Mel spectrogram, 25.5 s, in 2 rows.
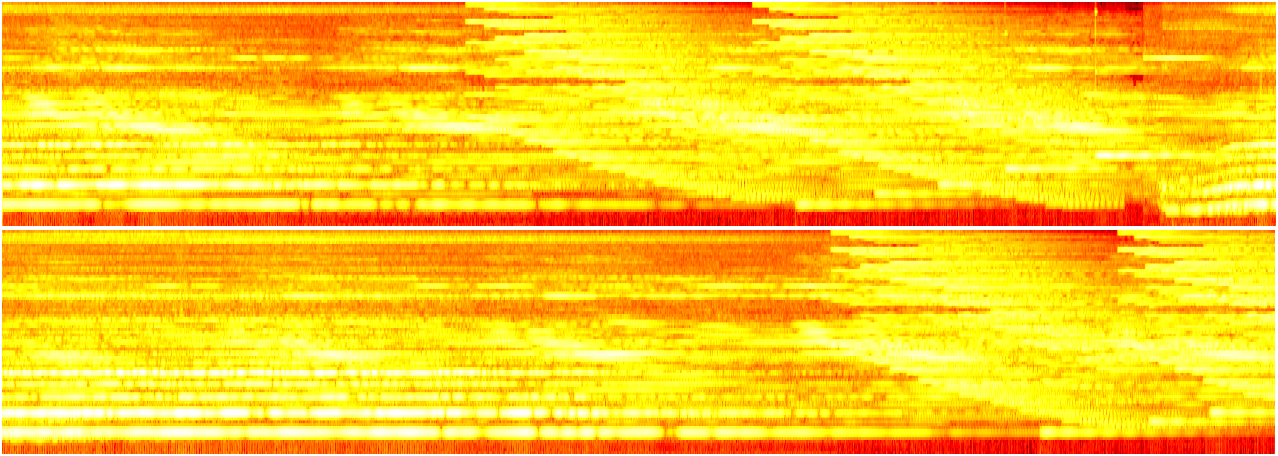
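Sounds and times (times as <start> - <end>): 
woman chanting om: 0.0 - 6.2, 11.5 - 21.2.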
